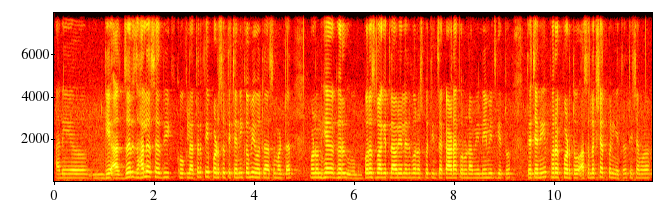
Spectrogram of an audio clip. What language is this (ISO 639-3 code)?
mar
